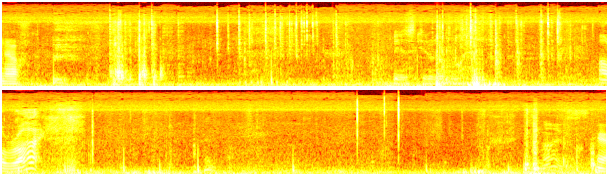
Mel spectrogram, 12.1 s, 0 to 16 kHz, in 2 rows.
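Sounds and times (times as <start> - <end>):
handling clicks and knocks: 1.1 - 3.6, 4.2 - 5.8.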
